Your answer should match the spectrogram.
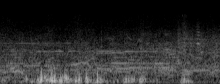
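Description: Background voices of people talking, with faint held tones in the second half.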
